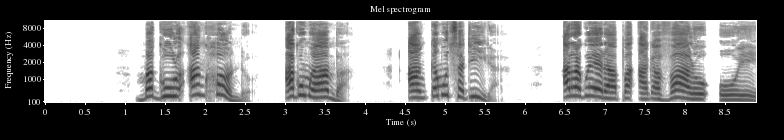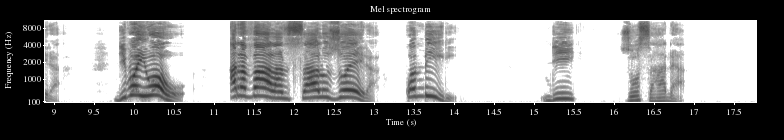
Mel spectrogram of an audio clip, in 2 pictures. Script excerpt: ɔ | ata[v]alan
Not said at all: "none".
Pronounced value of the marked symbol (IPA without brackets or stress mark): v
